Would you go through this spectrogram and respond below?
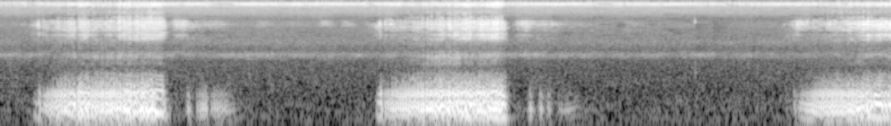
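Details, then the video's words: Mia the dog asleep and snoring: three long, gravelly low rumbles with soft fluttering exhales between them, recurring about every four to five seconds in a quiet room. "Mia the amazing snoring dog."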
